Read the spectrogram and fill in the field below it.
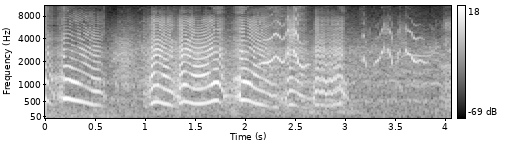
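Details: King penguin adult, just returned from sea, gives a rich, warbling, trumpet-like contact call that rises and falls to find and feed its chick during winter, in a colony of about 400,000 with other penguins calling higher behind.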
